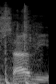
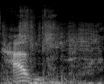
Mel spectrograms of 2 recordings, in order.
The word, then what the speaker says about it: Javi: As you can see, quick 3-0, and apparently I've just received word, no, Yusuke, that Savvy is not actually pronounced as Savvy, it's Javi, as in Jade.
